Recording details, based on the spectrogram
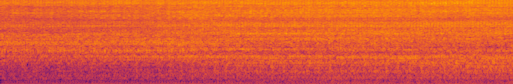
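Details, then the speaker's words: Honda after repair, previously skipping and running bad; one cylinder wall has slight scoring: steady even idle, smooth low hum, no misses or stumbles; normal idle, needs driving to clean out cylinders. "That's how she's supposed to run. They just need to be driven now to blow out clean out those cylinders."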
